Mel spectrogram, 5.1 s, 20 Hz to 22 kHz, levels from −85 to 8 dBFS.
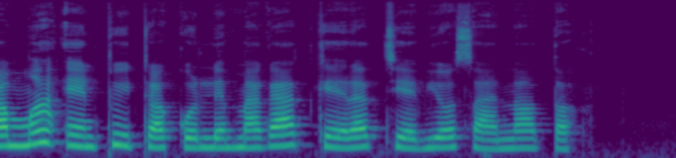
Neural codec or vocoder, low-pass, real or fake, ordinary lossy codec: none; none; real; none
